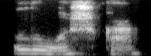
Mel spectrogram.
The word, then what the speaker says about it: ложка: And here we have a similar ложка. In the middle of the word we have bright zh, but we pronounce as sh, ложка.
